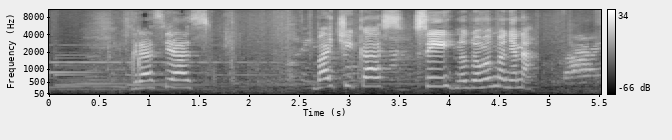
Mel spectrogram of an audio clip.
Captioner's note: speaking in Spanish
